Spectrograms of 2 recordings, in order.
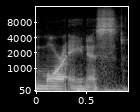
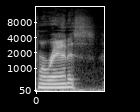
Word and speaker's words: Moranis: from the first time brent pronounced rick moranis as rick moore anus did i rick moranis there you go jesus i don't know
